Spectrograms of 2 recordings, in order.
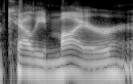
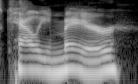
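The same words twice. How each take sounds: First: "Meyer" said with a MY first syllable; pronunciation variant. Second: "Mayer" said with a MAY first syllable; pronunciation variant. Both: Shown as a demonstration. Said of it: "however you wanna pronounce it".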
